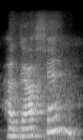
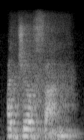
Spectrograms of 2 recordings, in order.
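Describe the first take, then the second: First: It has a hard g and an e vowel. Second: It has a j sound and an o vowel.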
